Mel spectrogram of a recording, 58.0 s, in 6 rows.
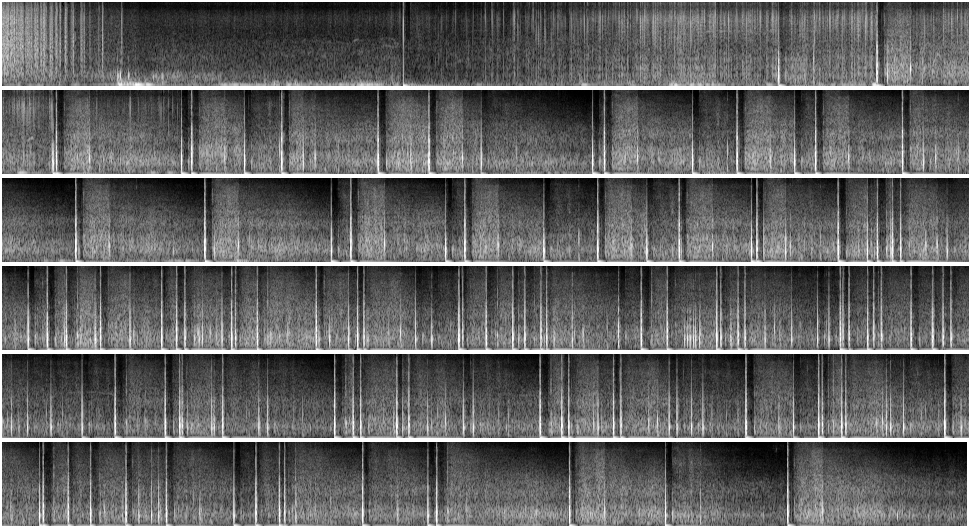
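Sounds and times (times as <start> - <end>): steady hiss: 0.0 - 17.6
fireworks bangs: 0.0 - 58.0.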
